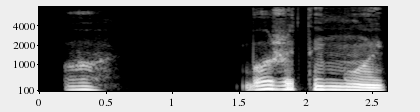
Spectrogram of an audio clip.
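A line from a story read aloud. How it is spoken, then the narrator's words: Muttered under breath. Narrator (Russian): пробормотала она себе под нос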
